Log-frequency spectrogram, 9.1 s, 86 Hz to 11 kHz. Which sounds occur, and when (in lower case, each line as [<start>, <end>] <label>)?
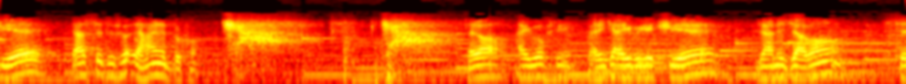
[0.00, 0.46] man speaking
[0.00, 9.05] music
[0.68, 1.95] man speaking
[2.15, 3.03] human sounds
[3.76, 4.52] human sounds
[4.61, 4.97] man speaking
[5.14, 5.67] man speaking
[5.86, 7.22] man speaking
[7.45, 8.44] man speaking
